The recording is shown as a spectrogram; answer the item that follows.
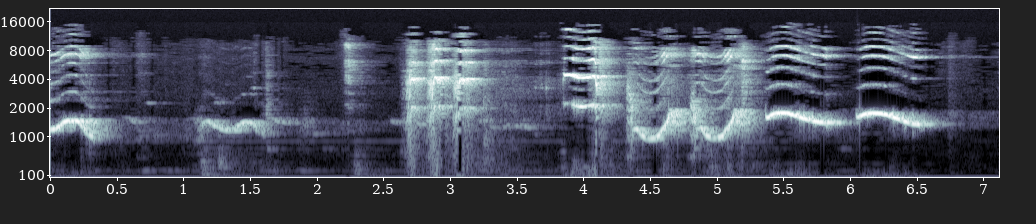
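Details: Masked laughingthrush song, used as a training recording for other songbirds: clear whistled phrases, slurred up and down with rolling loops, some short harsher notes between, in a quiet indoor setting.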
